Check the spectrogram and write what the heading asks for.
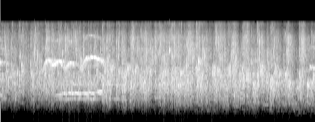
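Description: Audience clapping and cheering at the end of a song, with a couple of whoops about one and two seconds in.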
